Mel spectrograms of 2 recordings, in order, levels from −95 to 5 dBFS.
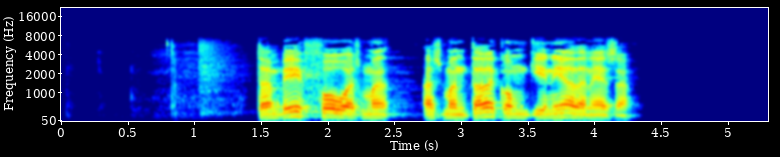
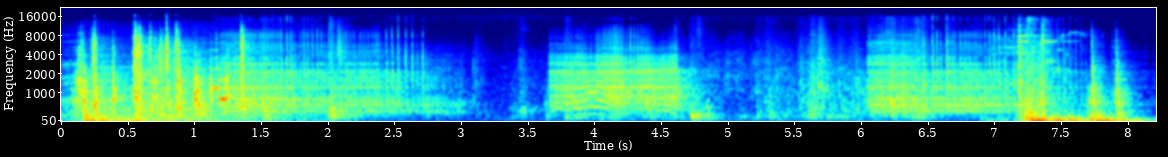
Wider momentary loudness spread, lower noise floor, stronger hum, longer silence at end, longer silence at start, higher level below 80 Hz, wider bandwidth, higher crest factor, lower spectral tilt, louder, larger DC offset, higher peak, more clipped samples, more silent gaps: second, 9 LU vs 19 LU; first, -78 dBFS vs -55 dBFS; neither; first, 1.05 s vs 0.05 s; first, 1.5 s vs 0 s; second, -68 dBFS vs -32 dBFS; second, 7.4 kHz vs 16.5 kHz; second, 18 dB vs 28 dB; first, -4.5 dB/octave vs -3 dB/octave; first, -17 LUFS vs -26 LUFS; neither; about the same, -2 dBFS vs 0 dBFS; neither; neither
